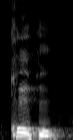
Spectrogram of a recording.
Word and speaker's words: cocoa: The right way to pronounce it is cocoa. Cocoa powder. Drop letter A.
